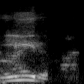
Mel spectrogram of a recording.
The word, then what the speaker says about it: lire: अब नेक्स्ट एक वर्ब मैं दे रहा हूं, ये स्पेलिंग लिखो, LIRE, लीर।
